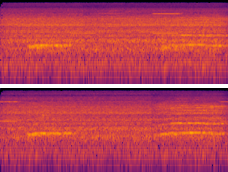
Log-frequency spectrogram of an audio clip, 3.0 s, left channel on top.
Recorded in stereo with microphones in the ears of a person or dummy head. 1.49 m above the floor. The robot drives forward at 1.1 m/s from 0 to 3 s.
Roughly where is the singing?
Right.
